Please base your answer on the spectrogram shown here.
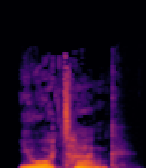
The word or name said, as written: jordtank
